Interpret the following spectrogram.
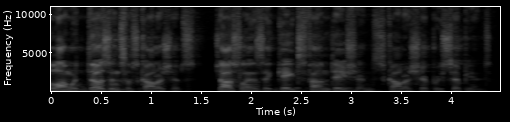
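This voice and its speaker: A man reading a formal ceremony announcement at a podium microphone, listing honors in a measured, formal way. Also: mid-range voice, steady tone, vocal fry, a bit bright. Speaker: ceremony presenter.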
